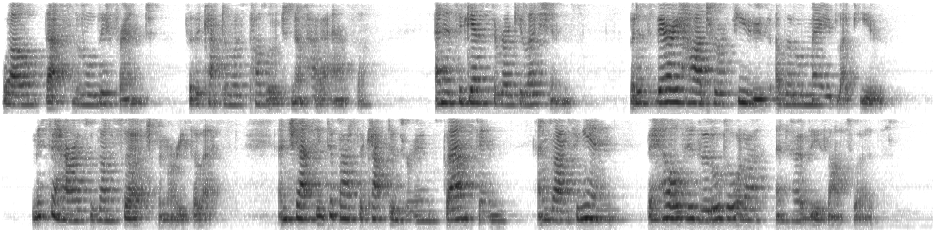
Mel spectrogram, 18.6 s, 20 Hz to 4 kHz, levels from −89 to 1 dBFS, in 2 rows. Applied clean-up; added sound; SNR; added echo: none; none; none; none.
